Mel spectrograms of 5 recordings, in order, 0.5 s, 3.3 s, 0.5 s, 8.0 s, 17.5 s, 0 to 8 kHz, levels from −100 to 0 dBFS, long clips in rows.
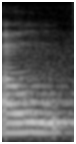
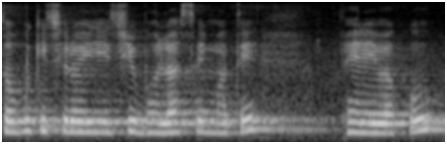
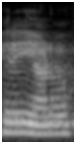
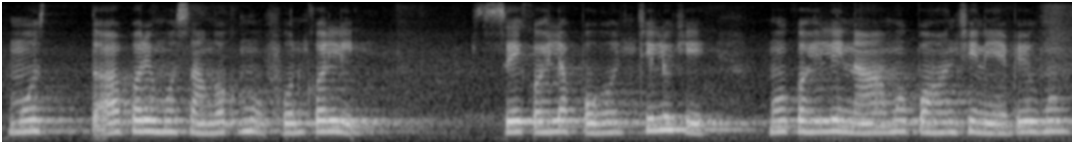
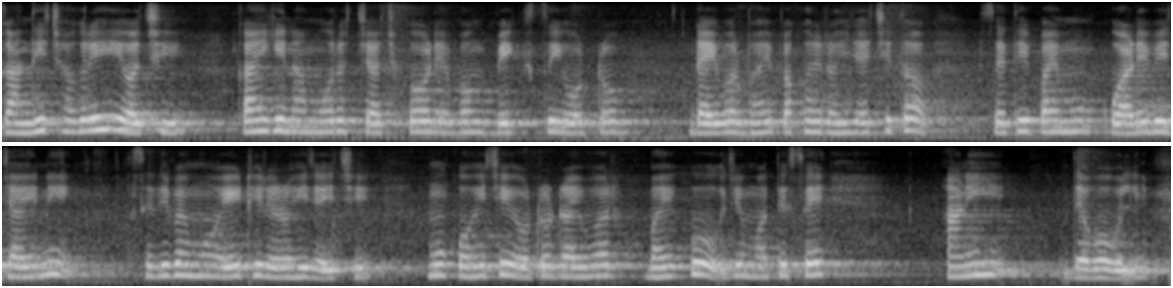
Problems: constant background noise, continuous background conversations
